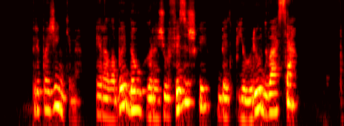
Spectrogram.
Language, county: Lithuanian, Kaunas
